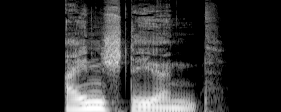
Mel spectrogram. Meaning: present participle of einstehen
- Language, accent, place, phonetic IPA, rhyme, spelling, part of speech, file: German, Germany, Berlin, [ˈaɪ̯nˌʃteːənt], -aɪ̯nʃteːənt, einstehend, verb, De-einstehend.ogg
